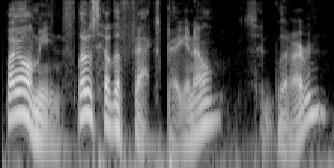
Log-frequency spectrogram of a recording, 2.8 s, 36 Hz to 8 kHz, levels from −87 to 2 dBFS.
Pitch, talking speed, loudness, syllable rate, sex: 125 Hz, 235 wpm, -20 LUFS, 6.0 syllables/s, male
